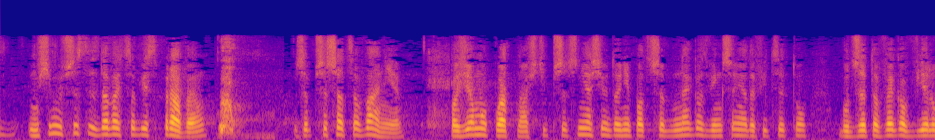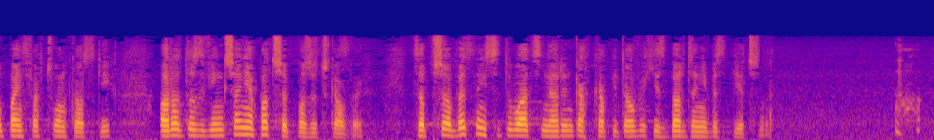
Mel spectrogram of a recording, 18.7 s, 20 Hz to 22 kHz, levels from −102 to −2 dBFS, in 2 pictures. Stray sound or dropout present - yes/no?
yes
